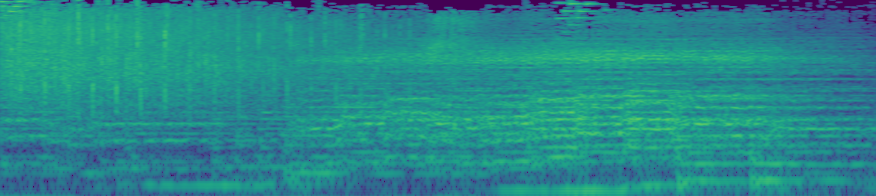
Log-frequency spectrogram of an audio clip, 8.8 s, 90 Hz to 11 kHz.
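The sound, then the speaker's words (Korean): Sustained audience applause, a dense wash of many hands clapping that swells slightly and holds steady for several seconds before easing off, with no voices standing out. “전국의 중3들에게 학생들에게 아이들에게 박수 한번 부탁드리겠습니다.”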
